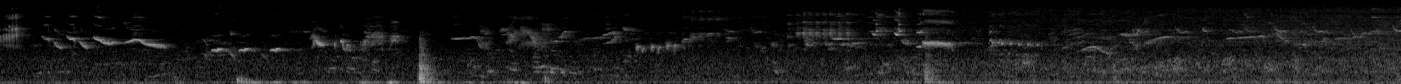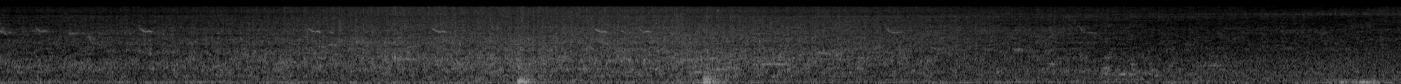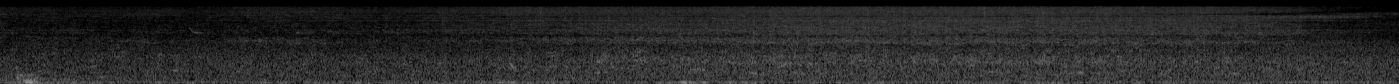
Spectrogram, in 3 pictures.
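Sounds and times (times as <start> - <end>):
small birds chirping: 0.0 - 32.2
steady background hiss: 0.0 - 42.0.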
